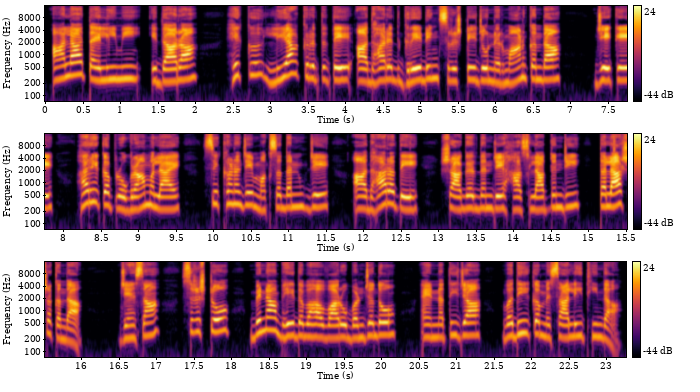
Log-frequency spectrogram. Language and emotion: Sindhi, neutral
